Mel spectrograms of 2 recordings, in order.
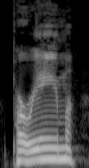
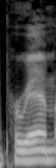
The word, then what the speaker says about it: Purim: Esther Esther and Mordecai Purim I think is how you pronounce that P you are I am a Purim I think is how you say it if I'm mispronouncing that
